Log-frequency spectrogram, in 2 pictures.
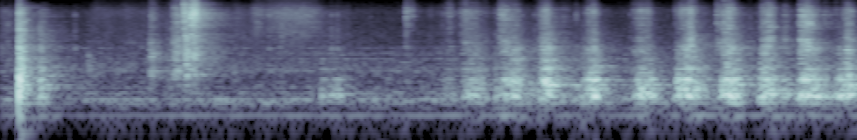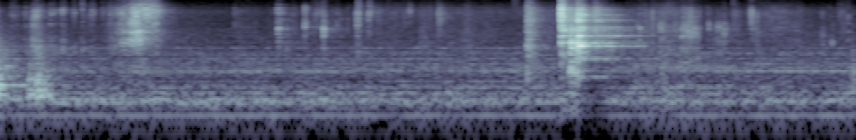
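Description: A utensil scraping and knocking inside a glass jar of Nutella chocolate spread: a couple of knocks, then a run of quick rhythmic scraping strokes over a few seconds, and one more knock near the end.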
